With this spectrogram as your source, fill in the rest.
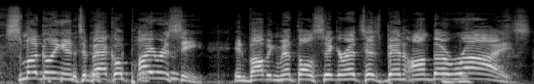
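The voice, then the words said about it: Yelling, loud ranting voice. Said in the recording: “Why are you yelling?”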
